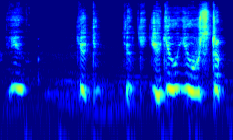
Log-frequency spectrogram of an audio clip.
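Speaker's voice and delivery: put-on flustered old man amazed by a computer; flabbergasted stammer. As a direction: trip over the words in astonishment.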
